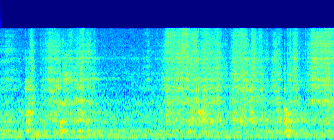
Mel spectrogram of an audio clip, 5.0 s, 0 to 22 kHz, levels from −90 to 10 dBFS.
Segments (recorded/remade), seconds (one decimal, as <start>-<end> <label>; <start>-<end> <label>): 0.0-1.9 remade; 1.9-3.4 recorded; 3.4-5.0 remade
